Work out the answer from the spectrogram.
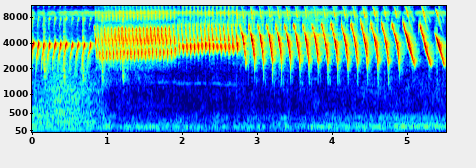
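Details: Canary training song: a fast trill gives way to a buzzy roll, then a slowing series of loud, downward-sweeping notes.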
